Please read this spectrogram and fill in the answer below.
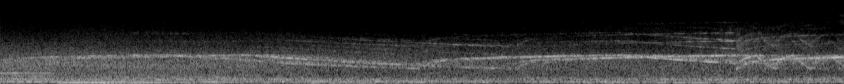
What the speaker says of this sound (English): Oh, we did hear a siren.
